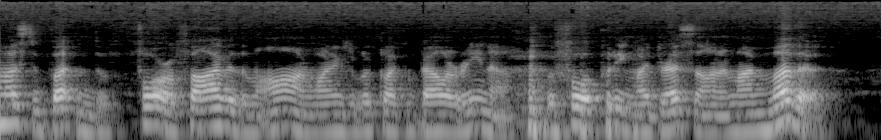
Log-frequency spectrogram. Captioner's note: laughter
